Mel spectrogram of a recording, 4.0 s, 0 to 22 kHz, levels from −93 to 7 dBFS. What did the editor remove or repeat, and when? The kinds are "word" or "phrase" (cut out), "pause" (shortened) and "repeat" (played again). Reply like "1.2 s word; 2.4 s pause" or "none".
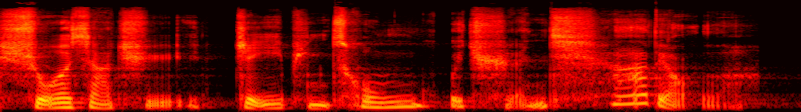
1.1 s pause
